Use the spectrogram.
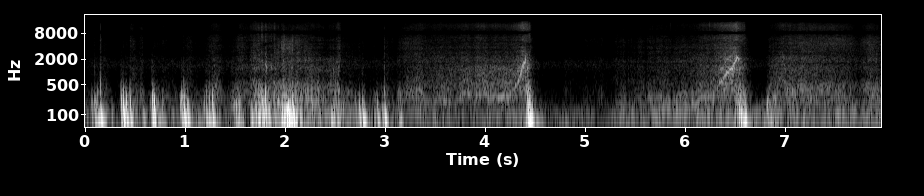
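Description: Fingers with short, red-painted natural nails scratch and rub the surface of a soft, stuffed yellow tufted chenille pillow. A quick run of muffled, low-heavy scratching strokes gives way to steady, soft rubbing, broken by two longer sweeping swipes that rise in pitch.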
